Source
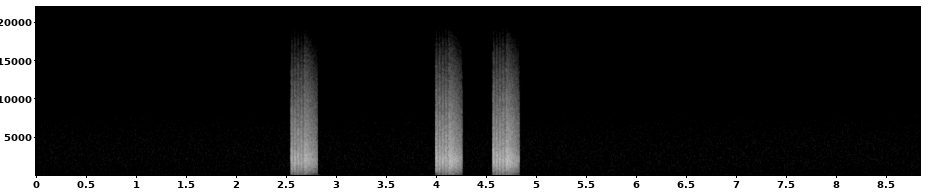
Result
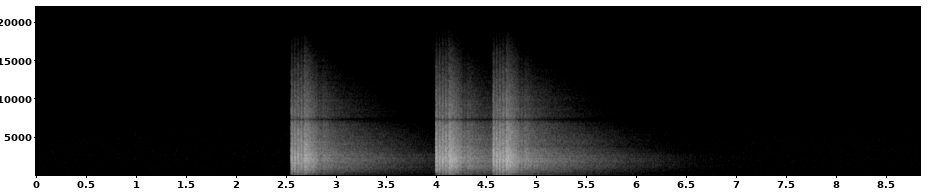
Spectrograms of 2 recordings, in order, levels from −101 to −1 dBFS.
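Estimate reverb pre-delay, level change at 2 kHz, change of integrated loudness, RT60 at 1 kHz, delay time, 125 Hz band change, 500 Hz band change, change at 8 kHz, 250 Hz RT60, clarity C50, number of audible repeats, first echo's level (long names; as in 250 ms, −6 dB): 9 ms, −4.0 dB, −4.0 dB, 2.3 s, 185 ms, can't be measured, −3.0 dB, −4.5 dB, 2.7 s, 12.0 dB, 1, −17.5 dB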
